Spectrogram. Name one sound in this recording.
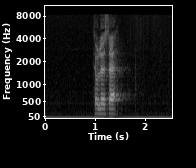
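A man speaks a few loud words.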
